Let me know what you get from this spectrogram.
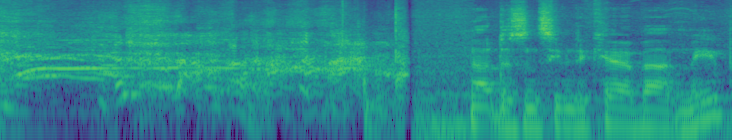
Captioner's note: everyone dies laughing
